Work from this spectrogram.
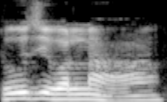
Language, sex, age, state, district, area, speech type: Telugu, male, 30-45, Andhra Pradesh, Chittoor, rural, spontaneous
